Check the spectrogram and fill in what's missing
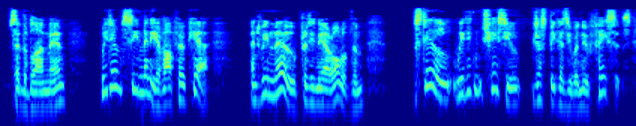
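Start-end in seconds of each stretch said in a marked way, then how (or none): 1.3-8.4 brisk, higher, jovial military gent; hearty ex-officer. Acted. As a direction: bluff old soldier greeting new friends. Brummond explains.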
